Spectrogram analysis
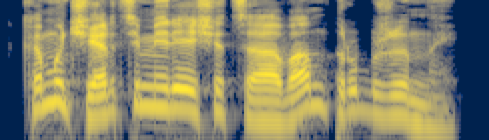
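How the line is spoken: Snide. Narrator (Russian): ехидно сказал Алексей

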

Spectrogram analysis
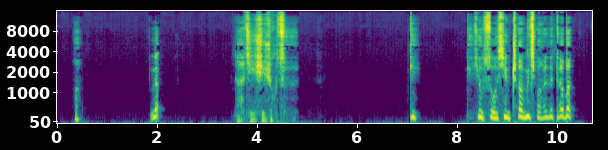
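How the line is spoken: Stunned, hoarse. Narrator (Chinese): 李玉涵愣了半天，哑声说

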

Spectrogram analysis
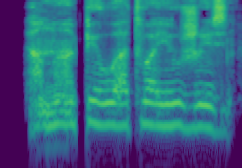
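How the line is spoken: Hoarse whisper. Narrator (Russian): хриплым шепотом объяснил маркиз Карабас

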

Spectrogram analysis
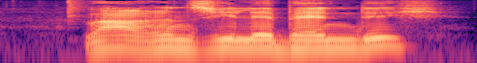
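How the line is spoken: Called out. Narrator (German): rief er

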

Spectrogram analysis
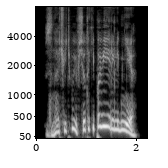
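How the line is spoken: Excited exclamation. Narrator (Russian): воскликнула Филлис

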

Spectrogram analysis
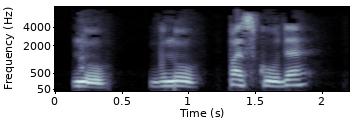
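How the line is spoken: Delirious rasp. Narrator (Russian): прохрипел я, находясь на грани безумия и беспамятства

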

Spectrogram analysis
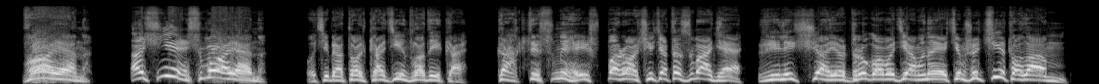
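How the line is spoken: Old creature's roar. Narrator (Russian): Буквально взревел старый имп

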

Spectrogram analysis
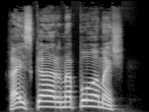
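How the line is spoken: Loud shout. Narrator (Russian): громко закричала

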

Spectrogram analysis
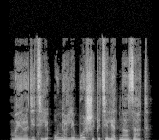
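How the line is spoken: Horrified whisper. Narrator (Russian): прошептала я, с ужасом

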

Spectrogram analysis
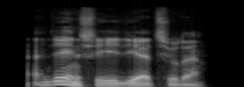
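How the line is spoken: Dry, curt. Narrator (Russian): сухо сказал я

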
